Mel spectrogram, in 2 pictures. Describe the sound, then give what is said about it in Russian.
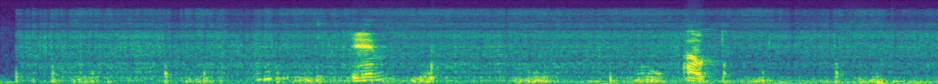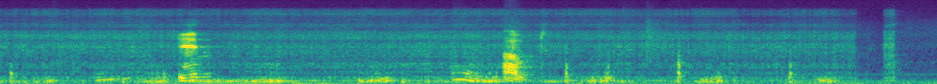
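A pulmonary valve stenosis heart murmur heard as a steady, low whooshing pulse repeating with each heartbeat, while a voice briefly calls out breathing cues four times. “Шум при стенозе клапана легочной артерии.”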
